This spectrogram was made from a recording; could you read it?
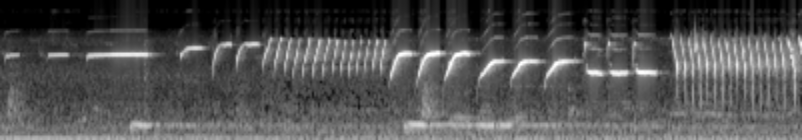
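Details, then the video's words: Domestic canary in vigorous cengkok mewah song, meant to prompt rival birds to answer: spaced high whistles, rising slurs, a dense buzzy trill, loud looping whistles over a low hum, then a final rapid rattling trill. "kenari gacor cengkok mewah bikin lawan langsung nyaut dan efektif buat masteran kenari paund"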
